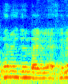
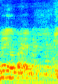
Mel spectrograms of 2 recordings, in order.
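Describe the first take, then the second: First: Put-on softer whining plea from a kid; nagging child. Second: Higher, softer nagging through a laugh; laughing nag. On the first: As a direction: keep pestering like an impatient child. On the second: Retold or imitated. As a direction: pester again while laughing. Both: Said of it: "you just keep asking".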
